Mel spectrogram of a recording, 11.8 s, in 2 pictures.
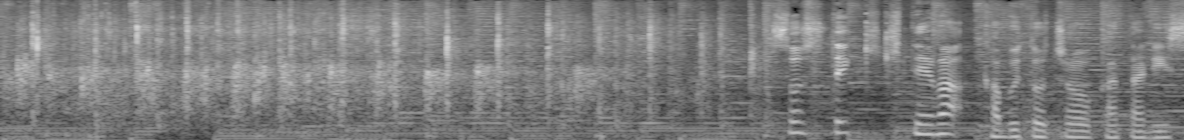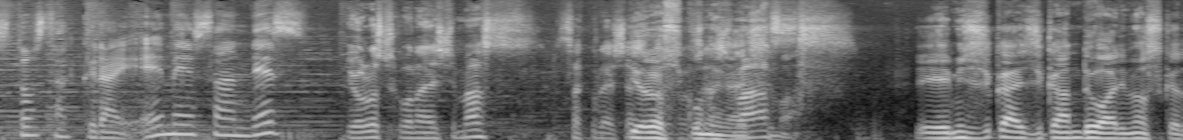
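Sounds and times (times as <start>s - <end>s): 
audience applause: 0.0s - 4.6s
speech: 3.9s - 11.8s.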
